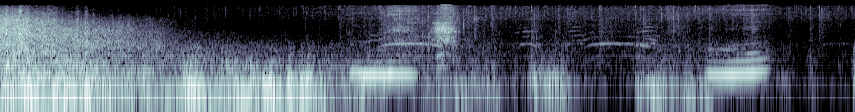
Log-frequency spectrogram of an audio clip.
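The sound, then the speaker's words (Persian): Light rain drizzle makes a steady, soft hiss that thins after the first couple of seconds, with a few brief tonal sounds rising over the quieter patter later on. “نگران نباش ویفو، فقط یکم نم بارونه، احتمالا قطع بشه.”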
